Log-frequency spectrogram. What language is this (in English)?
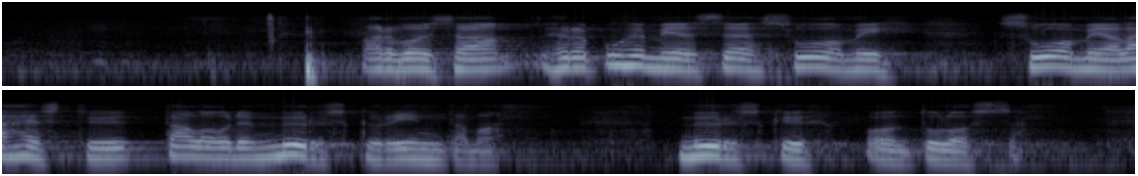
Finnish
